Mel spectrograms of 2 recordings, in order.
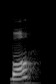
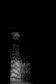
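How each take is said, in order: First: The syllable is released softly and drawn out. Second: The syllable is released abruptly and quickly. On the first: The speaker calls it wrong. "instead of bull" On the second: The speaker calls it right. "It's just very prompts. It needs to come out faster"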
